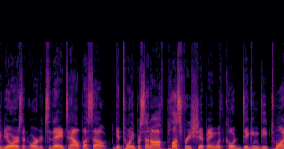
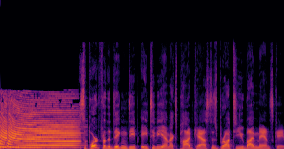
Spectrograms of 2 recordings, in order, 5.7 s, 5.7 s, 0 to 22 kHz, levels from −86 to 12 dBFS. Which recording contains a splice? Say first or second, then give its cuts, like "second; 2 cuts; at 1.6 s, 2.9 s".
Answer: second; 1 cut; at 1.7 s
